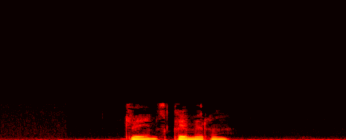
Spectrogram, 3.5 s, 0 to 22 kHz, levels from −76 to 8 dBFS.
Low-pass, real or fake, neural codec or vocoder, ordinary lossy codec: 7.2 kHz; real; none; MP3, 24 kbps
